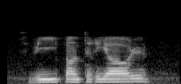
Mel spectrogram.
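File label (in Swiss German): "win material", Haut Rhin; vin; matériel viticole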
